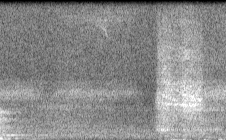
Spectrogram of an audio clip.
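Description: A quiet pause, then a short, sharp breath through the nose, a sniff or snort, near the end.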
